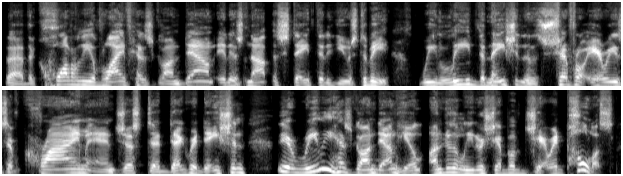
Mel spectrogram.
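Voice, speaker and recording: Folksy male talk host, congested from a cold, bright and crisp, dry studio sound. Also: medium pitch, animated, moderate pace, no room sound. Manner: folksy, chatty, many restarts and asides. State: stuffy head cold, voice a bit sore. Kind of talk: casual political talk show monologue. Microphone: studio microphone.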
